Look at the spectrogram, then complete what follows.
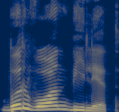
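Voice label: Komi, female; бӧр воан билет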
